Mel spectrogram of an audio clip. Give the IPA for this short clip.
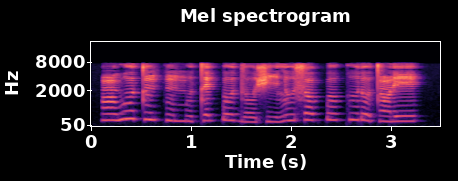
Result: ɔ̃˧ w o˦ t ũ˧ k ũ˨ m u˨ t ɛ˨˦ k͡p o˧ d o˨ ʃ i˨ l u˧ s ɔ˦ k͡p o˦ k u˦ ɾ o˦˨ t ɔ̃˧ ɾ e˦

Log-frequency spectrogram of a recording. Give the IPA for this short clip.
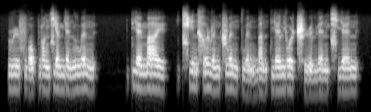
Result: ɻ ɻ̩˨˦ f w ɔ̰˨˩ p w ɑ˨˦ ŋ ɕ j ɛ˧ m j ɛ˨˦ n l w ə˥˨ n | p j ɛ˥˨ m a˥˨ ɪ̯ | t͡ɕʰ i˦ n x ɤ˦ ɻ ə˨˦ n ʈ͡ʂ w ə˥˨ n t̪ w ə̰˨˩ n m w a˦ n t̪ j ɛ˦ l j o˥˨ ʊ̯ ʈ͡ʂʰ ɻ̩˨˩ l ɥ ɛ˨˦ n t͡ɕʰ j ɛ˦ n

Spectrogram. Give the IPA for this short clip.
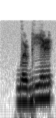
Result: ɡ o ɭ b i ɭ

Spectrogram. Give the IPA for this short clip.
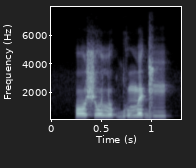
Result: ɔ˨ ʃ o˧ l o˨ ɡ͡b u˧ m ɛ˦ ɡ i˧

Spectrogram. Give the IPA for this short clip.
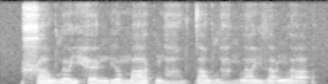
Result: x a˧ w l ə˨˦ j h ɛ˧ ŋ i˧ ə̯ m aː˦˥ k̚ n a̤ː˨˩ w t̪ a˧ w l a̤˨˩ ŋ l a˨˦ j l a̰˧˥ ŋ l a̰ː˧˨ ʔ

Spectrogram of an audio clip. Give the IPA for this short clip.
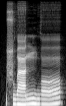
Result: ʂ w a˧˥ n m w ɔ˧˥

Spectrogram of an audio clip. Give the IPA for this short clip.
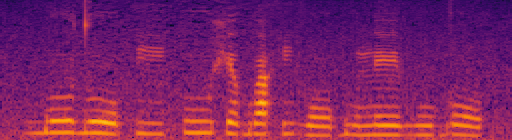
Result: ɡ͡b oː˦ d oː˦˨ k iː˨ k uː˦ ʃ ɛ˦ ɡʷ a˦ h i˦ v oː˨ ɓ u˨ n eː˨ v uː˨ ɡ o˦˨

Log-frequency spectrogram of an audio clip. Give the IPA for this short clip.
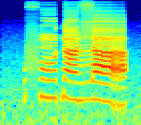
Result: f õ ɗ ã ɮ a

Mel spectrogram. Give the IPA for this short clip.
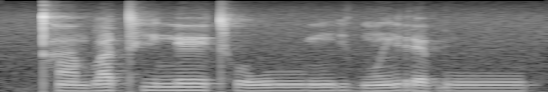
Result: kʰ ã˨ b a˦ tʰ i˦ n eː˦ tʰ ʊ˨ w uː˦ ŋ i˦˨ ɡʷ ĩ˨˦ r ɛ˨ ɓ uː˦

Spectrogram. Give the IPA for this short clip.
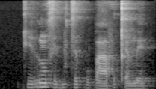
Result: kʰ i˨ r ũ˦ s i˨ b u˨ t͡s e˨ kʷ ɛ˨ p aː˨ f ʊ˦ kʼ ɛ˨ m e˨

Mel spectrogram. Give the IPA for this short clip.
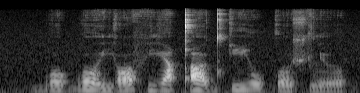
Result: b o˩ b o˧˩ j ɔ˩˥ f j ɪ˧ qʼ o˧˩ d k i˧˩ w k o˩ ʃ lʲ ʊ˩

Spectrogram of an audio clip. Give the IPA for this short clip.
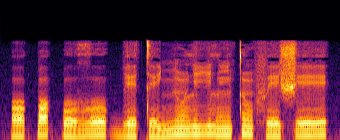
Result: ɔ˨ k͡p ɔ˦ k͡p o˨ ɣ oː˧ ɡ͡b e˨ t e˨ ɲ ũ˦ l iː˦ l ĩ˧ t ũ˦ f e˧ ʃ eː˦

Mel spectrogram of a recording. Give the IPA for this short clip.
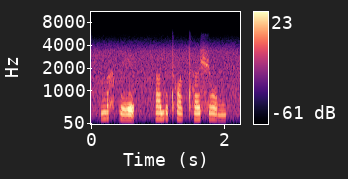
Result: ŋ ɐ x p e | ɐ j ʏ tʰ ɔ l tʰ œ ʃ o ŋ

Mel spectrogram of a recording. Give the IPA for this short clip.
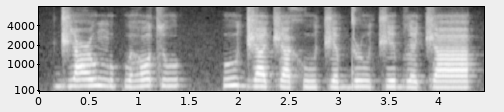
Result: d͡ʒ i ʕ u ŋ o kʷ a ɦ ɔ t͡s u | u d͡ʒ a t͡ʃ a x u t͡ʃ ɛ b d ɹ u t͡ʃ e b l ɛ t͡ʃ a

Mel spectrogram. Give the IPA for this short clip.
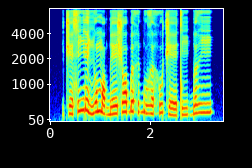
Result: t͡ʃ e˨ s iː˦ ɾ e˨ ɲ o˦ m ɔ˨ ɡ͡b eː˧ ʃ ɔ˦ ɓ ə˦ h ɨ˦ ɡ͡b u˧ ɣ ə˧ h u˦ t͡ʃ eː˨ t iː˨ ɡ͡b ə˦ ɣ i˦

